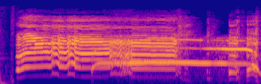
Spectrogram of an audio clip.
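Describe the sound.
Two voices scream together on a count of three in one long, loud, sustained shriek lasting about two and a half seconds, pitched high and steady before cutting off abruptly.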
